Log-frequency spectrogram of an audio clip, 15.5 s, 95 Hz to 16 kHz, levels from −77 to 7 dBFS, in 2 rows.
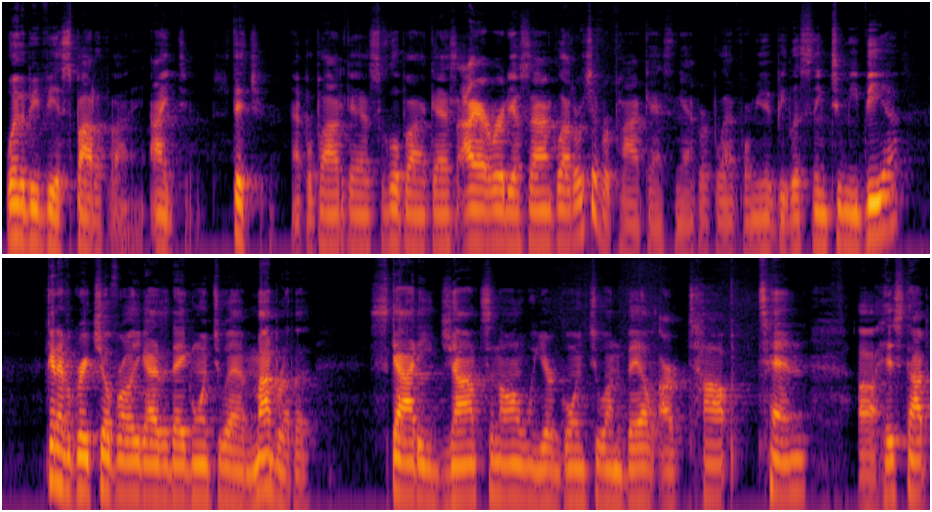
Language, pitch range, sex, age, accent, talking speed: English, 100-140 Hz, male, 30-49, American, 210 wpm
